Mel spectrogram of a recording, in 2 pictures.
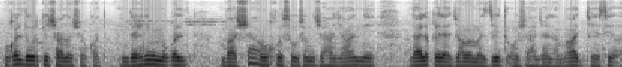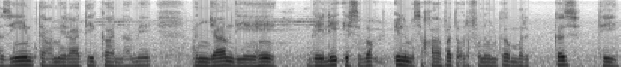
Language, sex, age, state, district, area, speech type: Urdu, male, 30-45, Delhi, North East Delhi, urban, spontaneous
